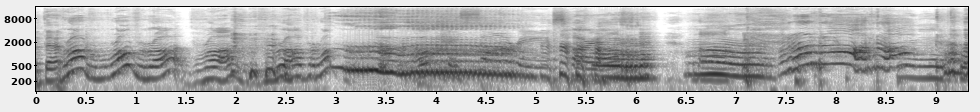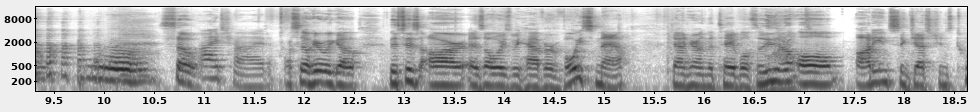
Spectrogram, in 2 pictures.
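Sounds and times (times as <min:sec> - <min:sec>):
speech: 0:00.0 - 0:07.7, 0:09.2 - 0:18.6
laughter: 0:02.0 - 0:10.5
person voicing a Wookiee-style growl and howl: 0:02.9 - 0:07.3, 0:08.6 - 0:10.4.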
